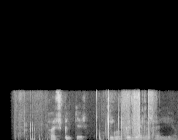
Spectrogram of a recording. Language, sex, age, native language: Icelandic, female, 11, Icelandic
